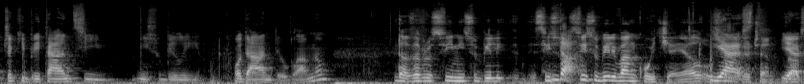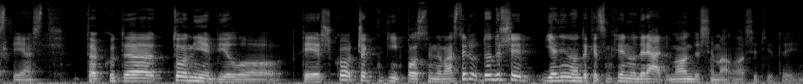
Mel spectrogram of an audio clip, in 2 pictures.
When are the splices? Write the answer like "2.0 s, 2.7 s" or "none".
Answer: none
